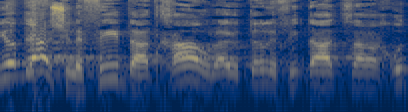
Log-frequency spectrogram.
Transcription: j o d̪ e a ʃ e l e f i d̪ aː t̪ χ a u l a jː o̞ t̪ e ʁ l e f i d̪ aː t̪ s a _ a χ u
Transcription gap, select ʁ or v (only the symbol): ʁ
